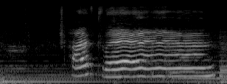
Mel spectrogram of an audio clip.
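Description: Background music with steady sustained notes; a little under a second in, a child's voice comes in and sings one long note with vibrato over it.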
